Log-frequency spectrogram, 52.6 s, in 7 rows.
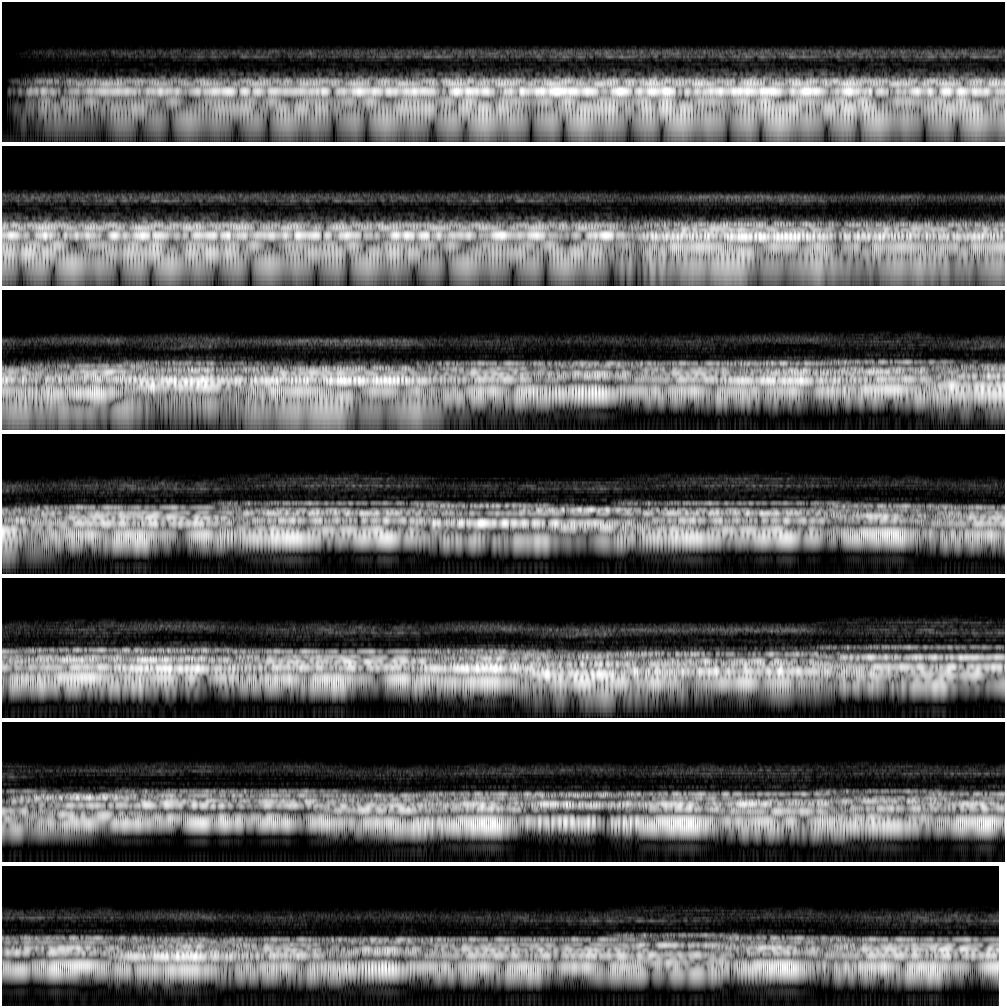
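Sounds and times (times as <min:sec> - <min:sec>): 
soprano and alto voices: 0:00.0 - 0:52.6.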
